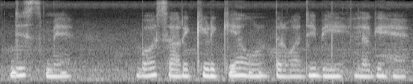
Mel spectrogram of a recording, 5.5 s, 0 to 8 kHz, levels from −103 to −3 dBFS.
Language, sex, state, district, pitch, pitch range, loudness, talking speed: Hindi, female, Uttar Pradesh, Saharanpur, 190 Hz, 175-200 Hz, -18 LUFS, 100 wpm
